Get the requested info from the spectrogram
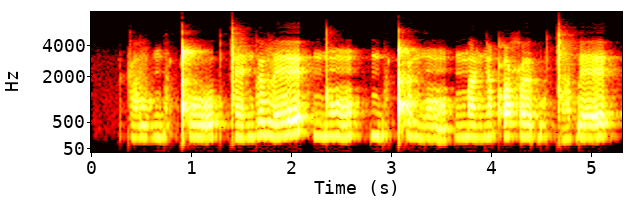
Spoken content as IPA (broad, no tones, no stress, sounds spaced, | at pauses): k a̤ v o̤ ŋ ɡ ṳ ǃʰ o | ǀ ɛ̃ ŋ ɡ œ v ɛ | n d õ | m b ṳ ǃʰ œ ŋ ɡ õ | ŋ͡m ã ŋ ɡ ɛ̃ qʼ o ħ œ ɓ o̤ ɡ͡ǀ a̤ ɓ ɛ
